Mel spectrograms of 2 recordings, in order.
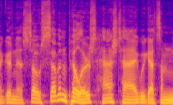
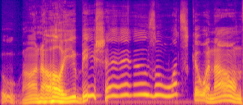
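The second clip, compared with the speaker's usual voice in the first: slow drawn-out greeting; 7 semitones higher, 4 dB louder, much slower than usual. Acted.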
